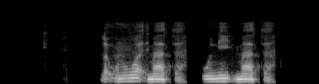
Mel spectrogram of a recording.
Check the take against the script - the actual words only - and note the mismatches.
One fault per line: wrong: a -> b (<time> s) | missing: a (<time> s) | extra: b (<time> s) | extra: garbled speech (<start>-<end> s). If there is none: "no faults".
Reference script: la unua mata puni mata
no faults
